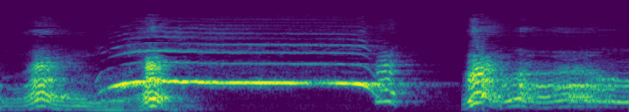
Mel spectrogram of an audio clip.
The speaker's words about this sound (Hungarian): Továbbá egy kisebb fülkénél, amelyből egy védőoltástól gyengélkedő kutya rohant ki üvöltve.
